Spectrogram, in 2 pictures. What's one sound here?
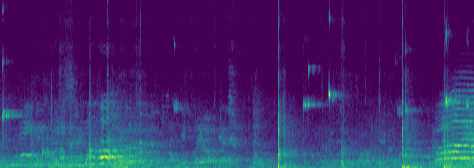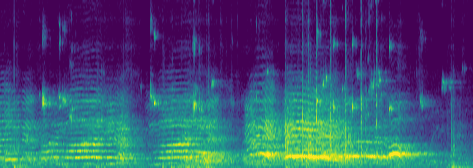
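A basketball bounces on a wooden floor in an echoing gym.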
